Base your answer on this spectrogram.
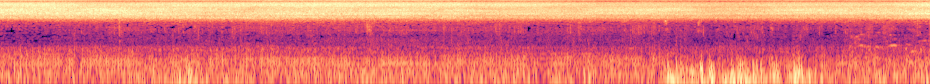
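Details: Cicadas droning at the Sinjeongho Lake lotus park in Asan, a steady high sizzling buzz that never pauses, while low rumbling noise swells near the end, like footsteps or handling.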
